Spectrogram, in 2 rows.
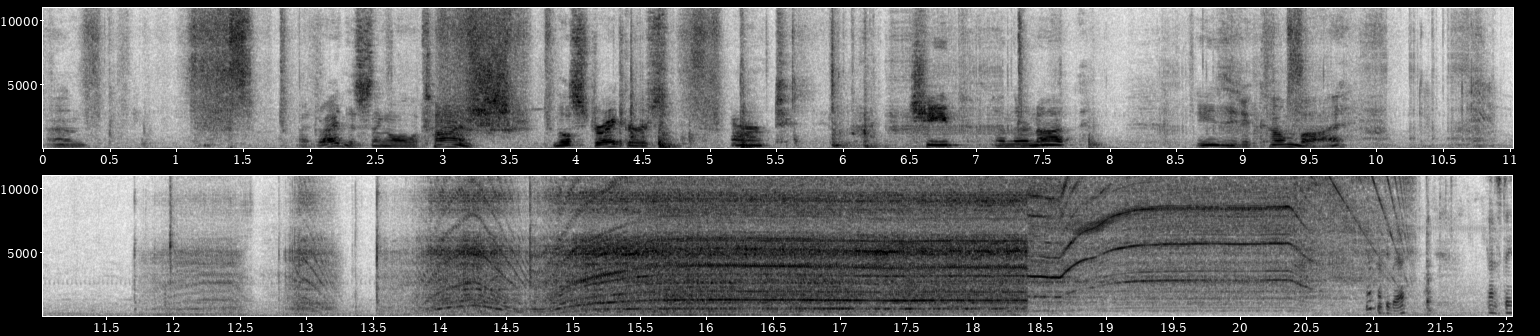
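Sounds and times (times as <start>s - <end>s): electric drill whining: 11.7s - 21.4s.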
